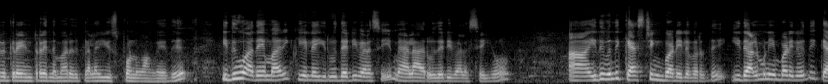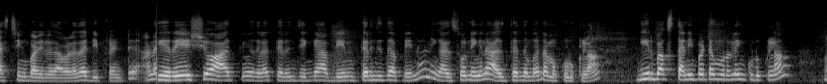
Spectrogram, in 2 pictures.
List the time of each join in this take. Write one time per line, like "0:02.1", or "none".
0:02.0
0:09.8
